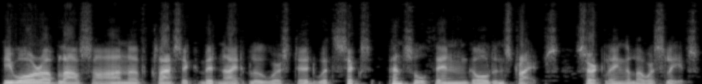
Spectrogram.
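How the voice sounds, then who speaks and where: A man reading a novel as an audiobook narrator, in a measured, formal manner. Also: lowish voice, bright, forceful tone, no room sound. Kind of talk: scripted narration of a science fiction novel. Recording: dull lo-fi cassette audiobook.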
